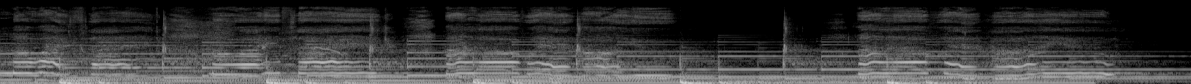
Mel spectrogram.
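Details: Gentle, tender music with a soft melodic vocal line and a repeating low bass pulse, fading near the end.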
